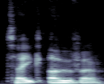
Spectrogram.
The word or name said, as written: take over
